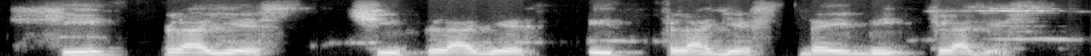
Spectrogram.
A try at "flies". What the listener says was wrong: tú estás diciendo flies como dos sílabos. Solo es un sílabo, flies.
